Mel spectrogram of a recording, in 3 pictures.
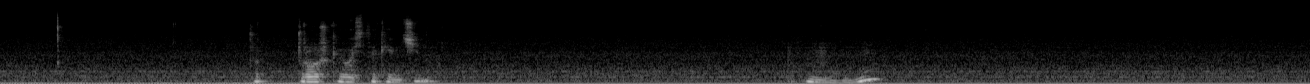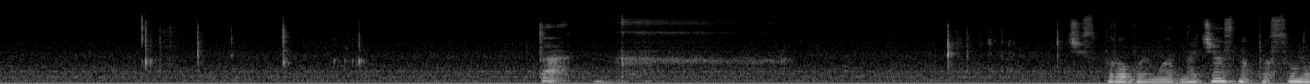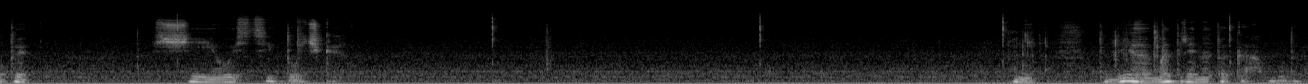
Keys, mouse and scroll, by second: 0.6 click, 23.0 ctrl+z, 28.0 shift+click, 33.8 click, 36.5 ctrl+z, 37.4 ctrl+z, 38.5 click.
